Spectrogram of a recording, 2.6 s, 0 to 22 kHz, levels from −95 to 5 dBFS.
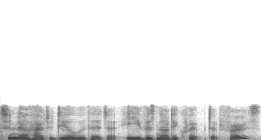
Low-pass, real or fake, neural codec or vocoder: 5.4 kHz; fake; codec, 16 kHz in and 24 kHz out, 1 kbps, XY-Tokenizer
